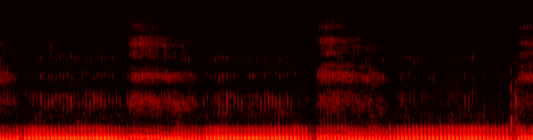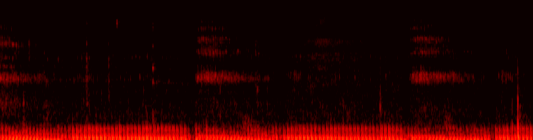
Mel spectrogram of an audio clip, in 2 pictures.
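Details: Purring kitty on a County Kilkenny farm in Ireland, a steady low rumble with short breathy pauses, and soft brighter rustles or bursts roughly every two seconds over the continuous purr.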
